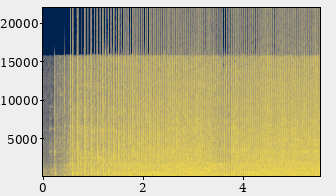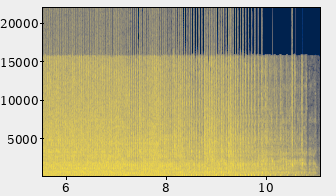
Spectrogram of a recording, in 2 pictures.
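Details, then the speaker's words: 2001 Briggs & Stratton OHV 5 hp chain-drive rototiller, running without a muffler after too-tight valves were adjusted: loud, sharp, even single-cylinder firing at steady speed. Fixed; normal running. "there we go she's fixed that's all the problem it was the valves they were too dang tight"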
